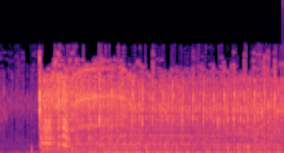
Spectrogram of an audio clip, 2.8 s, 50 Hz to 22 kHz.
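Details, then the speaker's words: Cold start of a 2001 Yamaha V-Star 1100 Classic Silverado, just over 6,000 miles, recently back from shop after starter clutch work; loping beat with uneven pops, choke behavior unclear; owner suspects running too lean, popping absent the day before. "Maybe she's running too lean. That's why she's popping. She was running good yesterday. She wasn't popping."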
